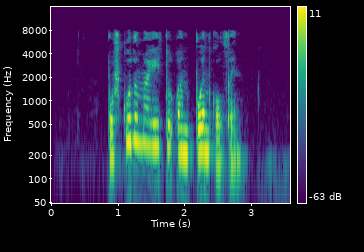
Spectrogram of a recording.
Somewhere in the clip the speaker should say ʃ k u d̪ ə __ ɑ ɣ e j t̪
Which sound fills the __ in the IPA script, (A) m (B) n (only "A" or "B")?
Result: A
